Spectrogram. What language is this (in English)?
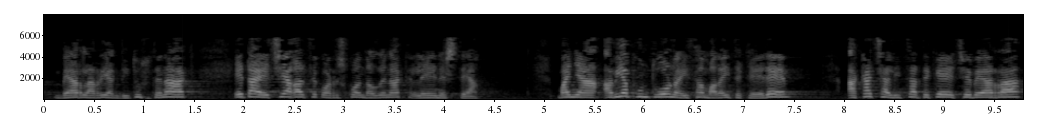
Basque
